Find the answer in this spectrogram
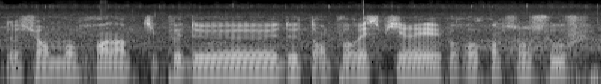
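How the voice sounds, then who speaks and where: Commentating a wrestling video game match move by move, a man exclaims at the big hits. His medium-pitched delivery is completely flat and fairly quick, on lo-fi audio with background noise.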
